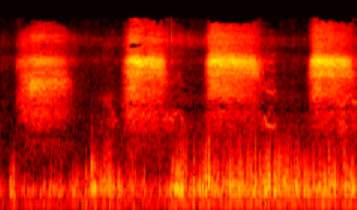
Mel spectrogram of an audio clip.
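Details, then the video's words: Begging Common myna chick fed by its parent gives a series of four strong, breathy, hissing rasps in quick succession, with a low background hum. "Common myna Birds feed the baby forever"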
